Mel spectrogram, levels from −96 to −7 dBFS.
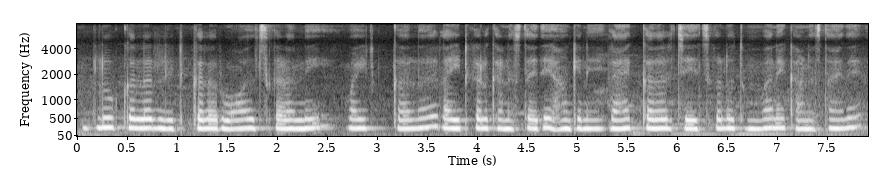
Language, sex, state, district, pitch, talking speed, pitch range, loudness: Kannada, female, Karnataka, Raichur, 235 Hz, 145 wpm, 230-240 Hz, -14 LUFS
